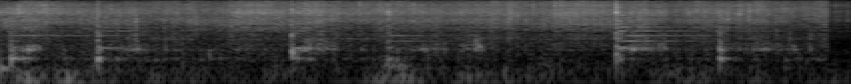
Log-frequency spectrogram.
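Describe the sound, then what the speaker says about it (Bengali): Ground cumin, coriander and some ginger sizzle steadily in a hot pan, with a spatula scraping and stirring in regular strokes roughly every half second, close and alone without voices. "জিরে গুঁড়ো, ধনে গুঁড়ো, কিছুটা আদা দিয়ে ভালো করে এগুলো একটু কষে নেব।"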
